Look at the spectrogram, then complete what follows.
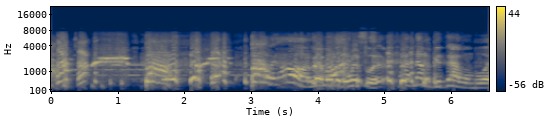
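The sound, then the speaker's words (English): A voice imitates the whistling swish of a water hose swung as a whip, making a string of rising and falling whooshing whistle sounds, loud, with bursts of laughter-like vocalizing mixed in. “Water hose, I'll never forget that bitch, because that bitch was whistling every time it hit my ass.”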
